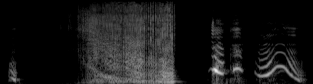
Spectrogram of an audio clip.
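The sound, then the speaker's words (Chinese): A strip of adhesive tape is pulled off the roll in one steady rasping rip lasting about a second, followed by a few brief vocal cries. “你撕胶带干嘛？”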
